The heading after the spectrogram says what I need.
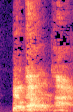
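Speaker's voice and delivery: very loud, booming caveman bellow. Speaker quotes the guy at the end of a tire commercial, Belle Tire caveman voice. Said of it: "that guy that sounds like a caveman at the end who says".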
